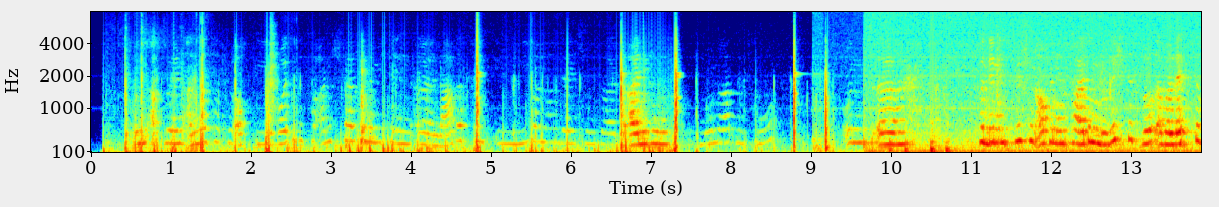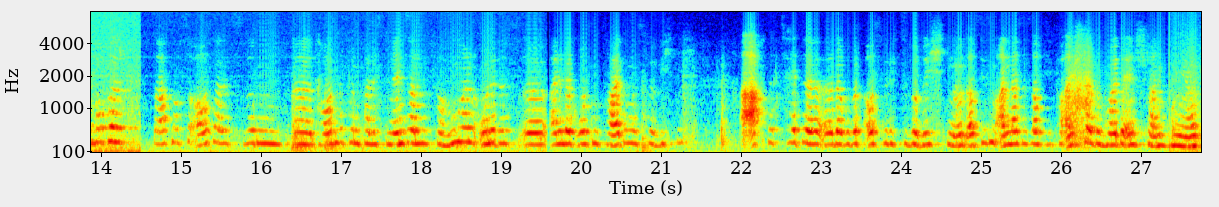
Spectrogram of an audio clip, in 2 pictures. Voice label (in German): Anmoderation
